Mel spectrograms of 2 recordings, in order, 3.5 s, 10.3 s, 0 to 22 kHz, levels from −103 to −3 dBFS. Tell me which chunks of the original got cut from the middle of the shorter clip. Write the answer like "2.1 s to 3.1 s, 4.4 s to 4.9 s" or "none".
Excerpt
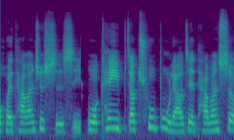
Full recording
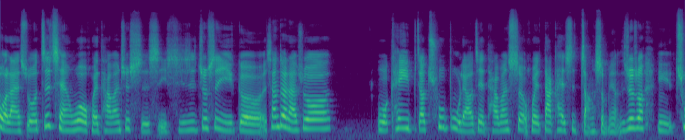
2.5 s to 5.6 s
